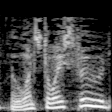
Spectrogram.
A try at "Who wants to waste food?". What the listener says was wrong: But if you end on a different intonation next time. Who wants to waste food?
